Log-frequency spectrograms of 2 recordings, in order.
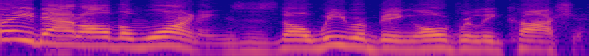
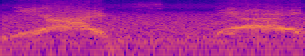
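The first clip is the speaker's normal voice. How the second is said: shrieked yikes. Acted. Fake shock scream.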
